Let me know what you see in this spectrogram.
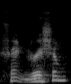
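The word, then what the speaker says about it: Grisham: Trent Gisham.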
